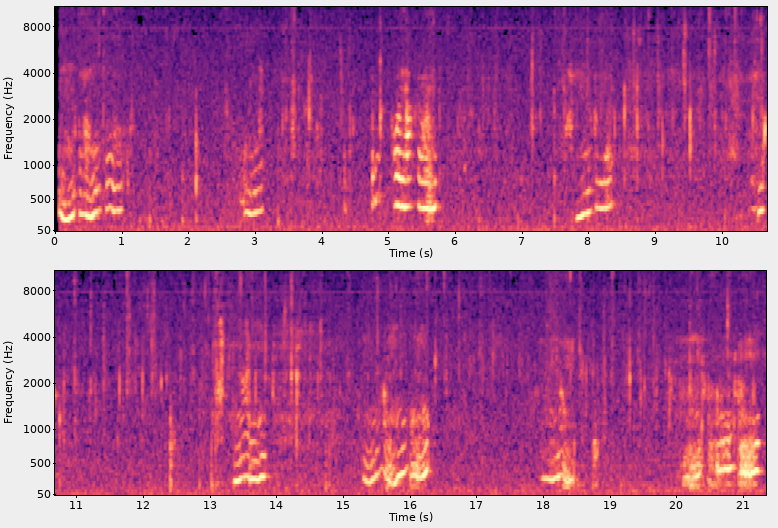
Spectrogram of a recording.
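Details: Old cat eating indoors: wet clicking chews and smacks run through the clip, broken by short low murmuring mews and grumbles that bend upward, coming every two to three seconds in a quiet small room.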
